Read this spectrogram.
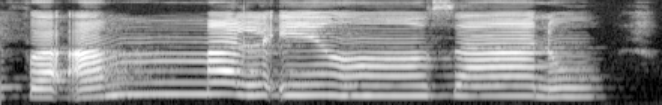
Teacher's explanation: اور میں پچھلی بہت ساری کلاس میں بتاتی آ رہی ہوں کہ جب بھی میم کے اوپر شد یعنی کہ تشدید آئے یا نون کے اوپر تشدید آئے، یہ دو حرف کے اوپر کبھی بھی تشدید آئے گا تو وہاں پر گننا کریں گے، یعنی کہ ناک میں آواز کو تھوڑی دیر روکیں گے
